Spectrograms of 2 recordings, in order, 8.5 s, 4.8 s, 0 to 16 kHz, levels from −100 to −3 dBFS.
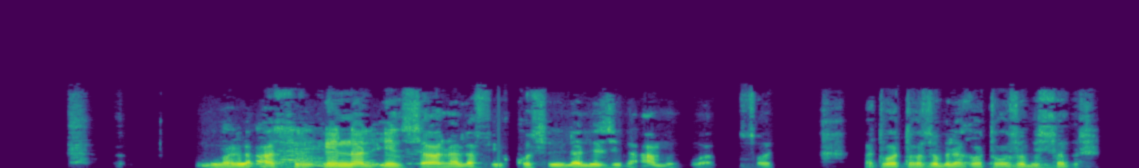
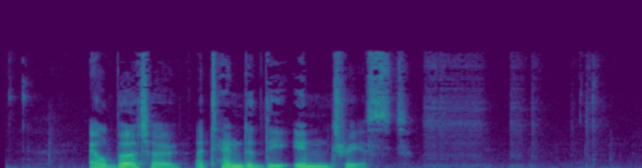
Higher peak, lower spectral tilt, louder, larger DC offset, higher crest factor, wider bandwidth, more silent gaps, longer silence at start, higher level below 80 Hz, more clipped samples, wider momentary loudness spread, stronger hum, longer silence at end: first, -2 dBFS vs -22 dBFS; about the same, -5.5 dB/octave vs -6.5 dB/octave; first, -19 LUFS vs -39 LUFS; neither; about the same, 20 dB vs 20 dB; second, 7.8 kHz vs 11.5 kHz; first, 0.72-0.82 s, 0.99-1.46 s, 3.82-3.87 s, 5.37-5.54 s, 5.81-6.14 s, 6.35-6.48 s vs none; second, 0.5 s vs 0.65 s; first, -60 dBFS vs -66 dBFS; neither; first, 17 LU vs 14 LU; neither; second, 0.35 s vs 1.8 s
